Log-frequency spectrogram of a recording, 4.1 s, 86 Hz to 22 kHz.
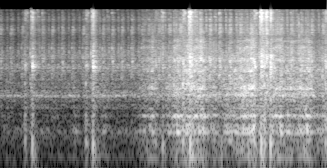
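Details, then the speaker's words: Stirlingkit Retrol B01 hit-and-miss engine driving a windmill and pump through reduction gearing: light rhythmic ticking with a dry scratchy rasp about three times a second; windmill grinding, thought to need oil, exact part unknown. "That noise you can hear is the um windmill obviously needs a bit of oil [laughter] cuz it's grinding a bit."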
